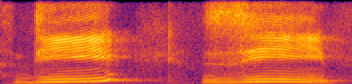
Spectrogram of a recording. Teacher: Quando eu encontro IE, tá? IE, eu vou dizer I, um I longo.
